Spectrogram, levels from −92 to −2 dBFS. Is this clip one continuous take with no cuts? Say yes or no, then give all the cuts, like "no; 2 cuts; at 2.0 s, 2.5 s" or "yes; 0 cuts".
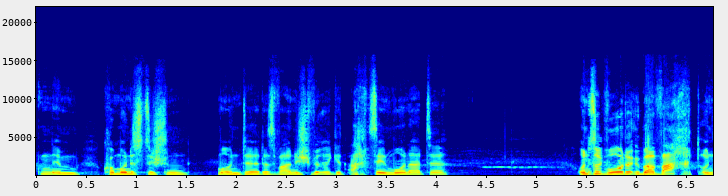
no; 3 cuts; at 1.8 s, 3.1 s, 5.7 s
